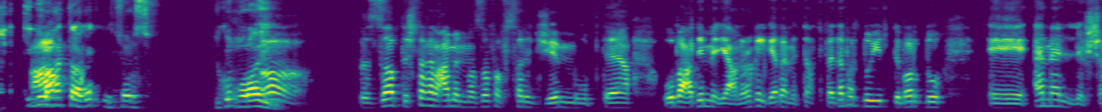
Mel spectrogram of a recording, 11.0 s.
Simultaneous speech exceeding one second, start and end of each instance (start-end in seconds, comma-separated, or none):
none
